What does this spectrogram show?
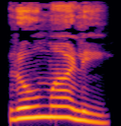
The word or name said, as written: ರೂಮಾಲೆ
